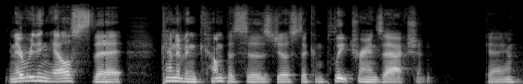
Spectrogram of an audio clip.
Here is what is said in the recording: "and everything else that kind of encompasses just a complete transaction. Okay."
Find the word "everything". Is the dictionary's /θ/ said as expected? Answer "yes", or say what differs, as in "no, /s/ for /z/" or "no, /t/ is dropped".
yes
